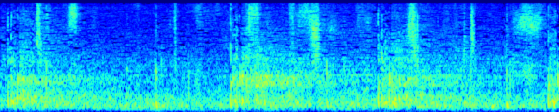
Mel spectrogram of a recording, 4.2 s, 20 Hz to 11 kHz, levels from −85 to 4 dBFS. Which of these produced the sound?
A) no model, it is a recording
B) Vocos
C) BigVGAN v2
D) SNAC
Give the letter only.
A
